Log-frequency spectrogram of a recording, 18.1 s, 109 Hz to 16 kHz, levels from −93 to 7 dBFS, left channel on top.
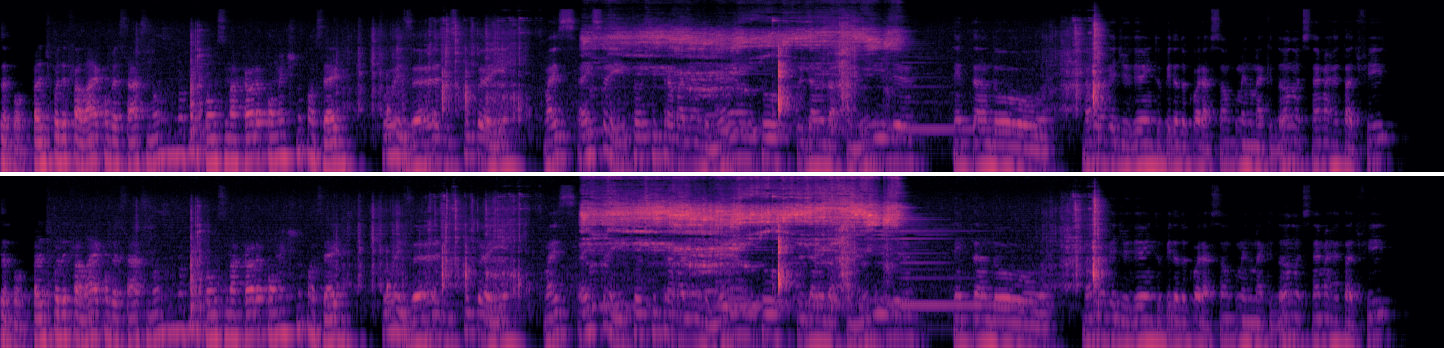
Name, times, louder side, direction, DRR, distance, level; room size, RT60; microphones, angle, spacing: voice 1, 0.0-4.4, left 2 dB, 45° left, 0.9 m, -45 dB
sound 1, 0.6-13.8, right 2 dB, 10° right, 0.9 m, -46 dB
voice 2, 4.8-6.5 6.8-11.5 11.9-13.2 13.5-17.3, left 1 dB, 25° left, 1.4 m, -49 dB
sound 2, 7.2-11.6, right 12 dB, 60° right, 0.6 m, -32 dB
9.6 x 4.7 x 7.5 m
head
